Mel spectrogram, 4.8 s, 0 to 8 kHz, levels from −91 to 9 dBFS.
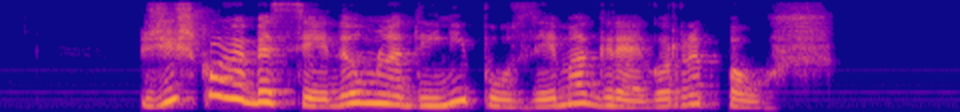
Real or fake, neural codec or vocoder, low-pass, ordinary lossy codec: real; none; 7.2 kHz; none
